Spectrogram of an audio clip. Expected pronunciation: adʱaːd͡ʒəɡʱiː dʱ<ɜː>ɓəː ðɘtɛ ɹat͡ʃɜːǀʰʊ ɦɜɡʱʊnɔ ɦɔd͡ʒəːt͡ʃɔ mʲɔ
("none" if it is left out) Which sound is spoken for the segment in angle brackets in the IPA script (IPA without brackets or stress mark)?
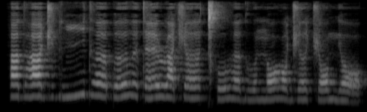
ɜː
